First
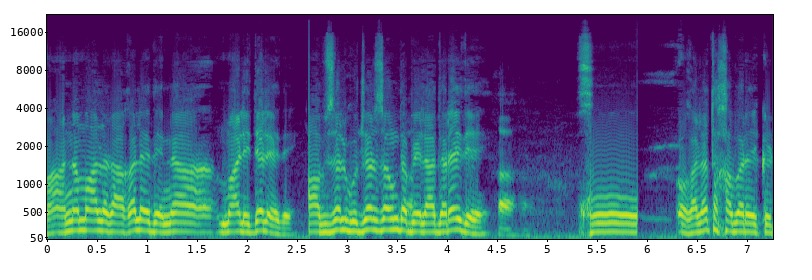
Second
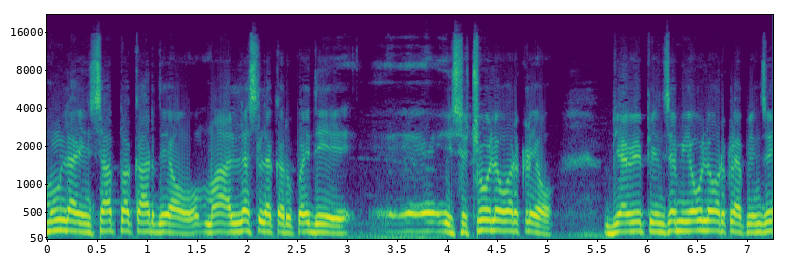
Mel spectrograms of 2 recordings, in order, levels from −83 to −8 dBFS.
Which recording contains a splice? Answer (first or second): first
